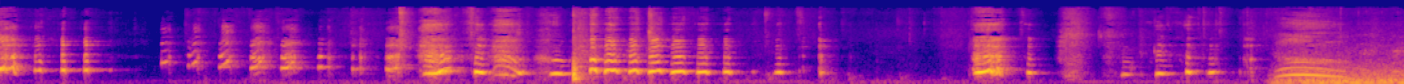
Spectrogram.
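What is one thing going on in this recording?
A young woman laughs heartily.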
